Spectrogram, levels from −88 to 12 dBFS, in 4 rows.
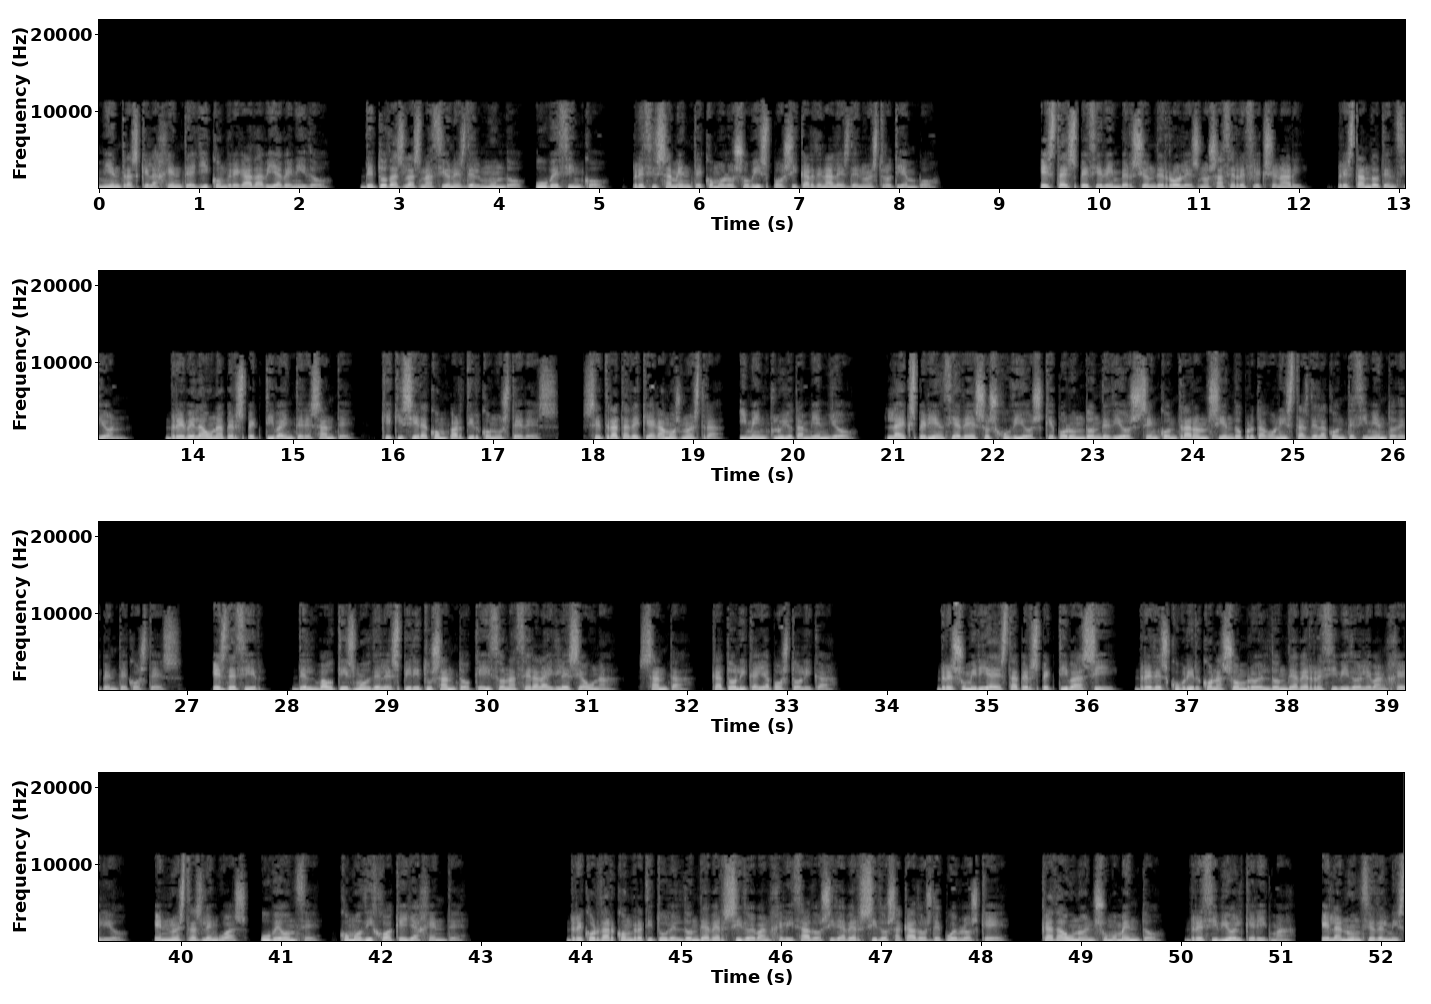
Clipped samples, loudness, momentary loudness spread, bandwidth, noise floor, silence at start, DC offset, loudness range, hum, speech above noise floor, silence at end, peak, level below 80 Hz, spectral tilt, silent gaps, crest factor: under 0.1%; -22 LUFS; 9 LU; 12 kHz; under -90 dBFS; 0 s; under 0.1%; 3 LU; none; over 69 dB; 0 s; -4 dBFS; -50 dBFS; -5.5 dB/octave; 8.60-9.31 s, 17.66-17.91 s, 33.69-34.40 s, 43.06-43.76 s, 51.18-51.41 s; 16 dB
